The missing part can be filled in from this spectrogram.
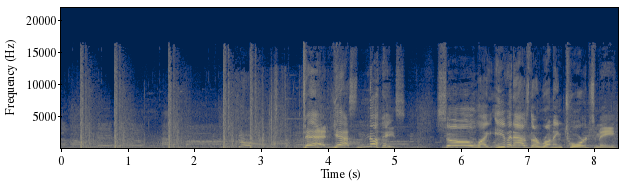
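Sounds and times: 
rifle shots in a video game: 0.2 - 3.2
speech: 2.7 - 8.3.

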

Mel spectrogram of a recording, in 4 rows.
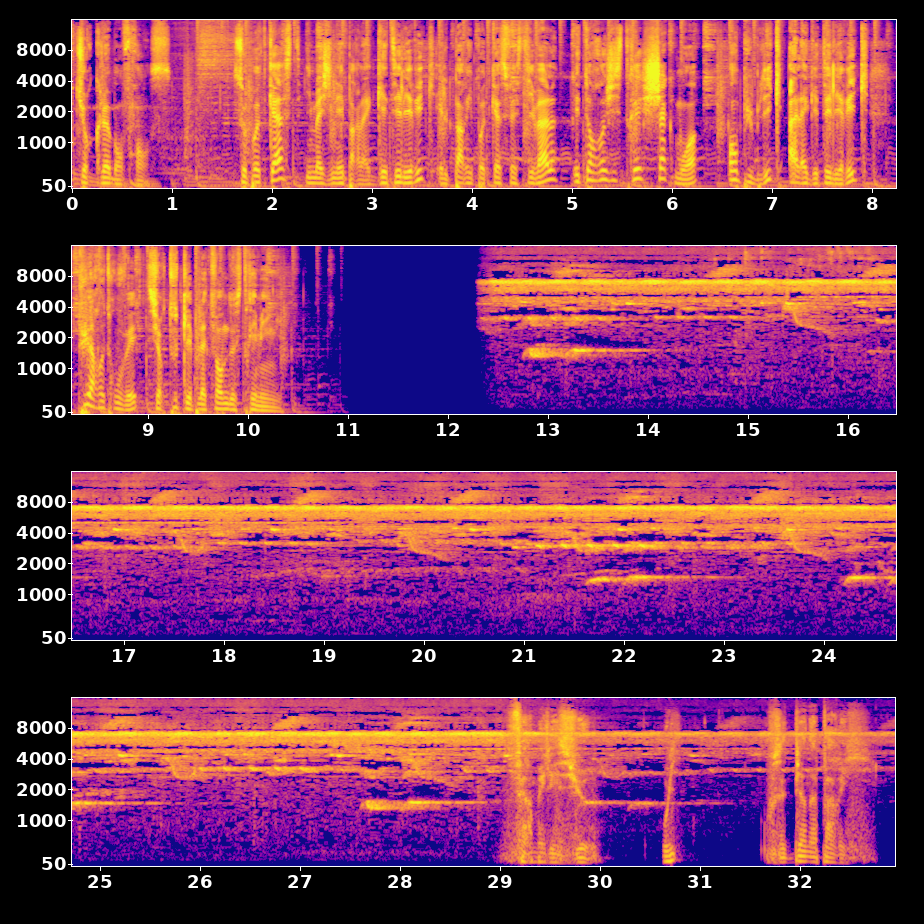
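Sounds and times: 
speech: 0.0 - 10.5, 29.4 - 30.9, 31.6 - 32.8
high insect drone in jungle-like ambience: 12.3 - 32.9
bird calls and chirps in jungle-like ambience: 12.4 - 32.9.

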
